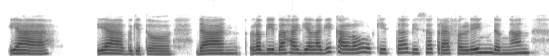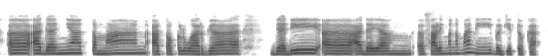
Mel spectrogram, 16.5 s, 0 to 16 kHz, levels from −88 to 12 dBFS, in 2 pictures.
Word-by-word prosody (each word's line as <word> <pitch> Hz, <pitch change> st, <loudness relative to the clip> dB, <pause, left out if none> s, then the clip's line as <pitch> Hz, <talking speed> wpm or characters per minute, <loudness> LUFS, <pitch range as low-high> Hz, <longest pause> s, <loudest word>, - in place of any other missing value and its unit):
Iya. 210 Hz, 0 st, +4 dB, 1.2 s
Iya 210 Hz, +2 st, +4 dB, 0.3 s
begitu. 180 Hz, 0 st, -4 dB, 0.8 s
Dan 200 Hz, +2 st, +5 dB, 0.5 s
lebih 225 Hz, +1 st, +3 dB
bahagia 225 Hz, -1 st, +3 dB
lagi 220 Hz, +5 st, +1 dB
kalau 240 Hz, +4 st, +2 dB
kita 235 Hz, 0 st, -4 dB, 0.2 s
bisa 225 Hz, +2 st, -4 dB
traveling 215 Hz, +2 st, +2 dB, 0.2 s
dengan, 210 Hz, +3 st, 0 dB, 0.6 s
eee, 210 Hz, 0 st, +2 dB
adanya 200 Hz, +2 st, 0 dB, 0.3 s
teman 200 Hz, +4 st, -2 dB, 0.3 s
atau 180 Hz, 0 st, -3 dB
keluarga. 180 Hz, -1 st, -1 dB, 0.9 s
Jadi, 185 Hz, +4 st, +2 dB, 0.3 s
eee, 185 Hz, -1 st, +1 dB
ada 180 Hz, -1 st, +1 dB
yang, 180 Hz, 0 st, 0 dB, 0.4 s
eee, 175 Hz, +1 st, -3 dB
saling 185 Hz, 0 st, +1 dB
menemani 205 Hz, 0 st, -4 dB
begitu, 170 Hz, -1 st, -3 dB
Kak. 155 Hz, 0 st, -4 dB
200 Hz, 95 wpm, -22 LUFS, 180-220 Hz, 1.2 s, Dan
